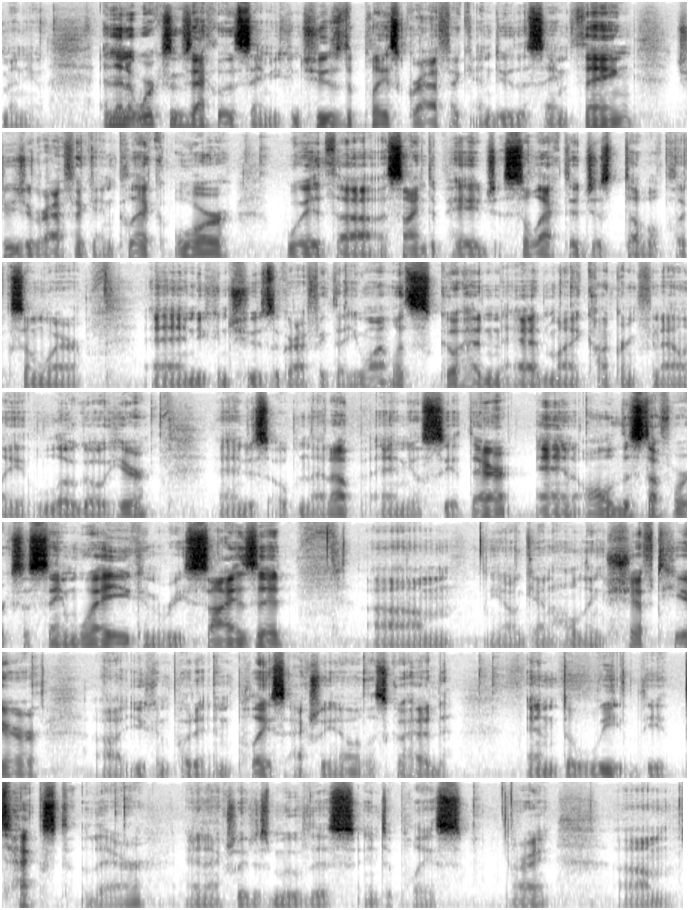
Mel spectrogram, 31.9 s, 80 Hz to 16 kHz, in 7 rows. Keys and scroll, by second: 25.4 Escape, 26.9 BackSpace.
